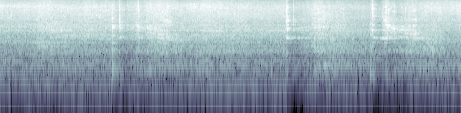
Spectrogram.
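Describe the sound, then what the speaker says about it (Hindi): A mixed curry of mutton, chicken and fish sizzles steadily in a pan on low heat, with a few soft clacks of a spoon stirring through it, close and continuous without talking. "अब इन सबको हम थोड़ा सा मिला लेते हैं।"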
